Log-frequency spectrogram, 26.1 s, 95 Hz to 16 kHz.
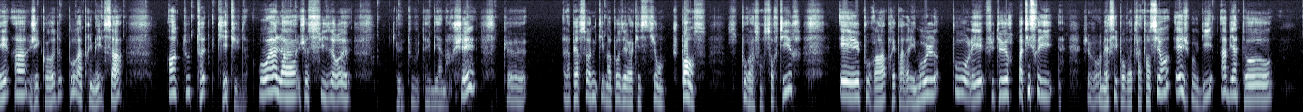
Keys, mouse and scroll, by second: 0.0 scroll up 1, 0.7-1.3 right drag, 1.4-2.2 drag, 2.4 click, 3.3-4.0 drag, 4.2 right click, 4.8 click, 6.4 click, 7.5 right click, 8.5-9.5 drag, 9.8-12.2 drag, 24.2 right click, 26.0 click.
